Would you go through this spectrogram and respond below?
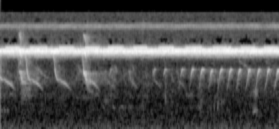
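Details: A shrill, unwavering twilight cricket trill runs beneath a few sharp descending whistles. These give way to a quick even series of short chirps from another caller.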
